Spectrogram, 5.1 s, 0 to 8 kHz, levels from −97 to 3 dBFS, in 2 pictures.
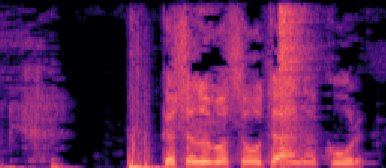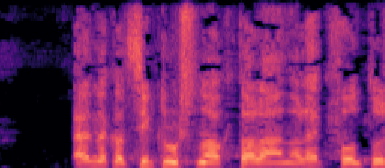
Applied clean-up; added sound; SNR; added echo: classical method Wiener filter.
